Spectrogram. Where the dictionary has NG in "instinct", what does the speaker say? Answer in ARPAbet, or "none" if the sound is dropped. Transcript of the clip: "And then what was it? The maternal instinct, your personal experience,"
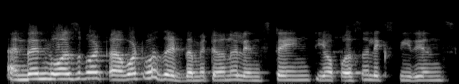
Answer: NG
